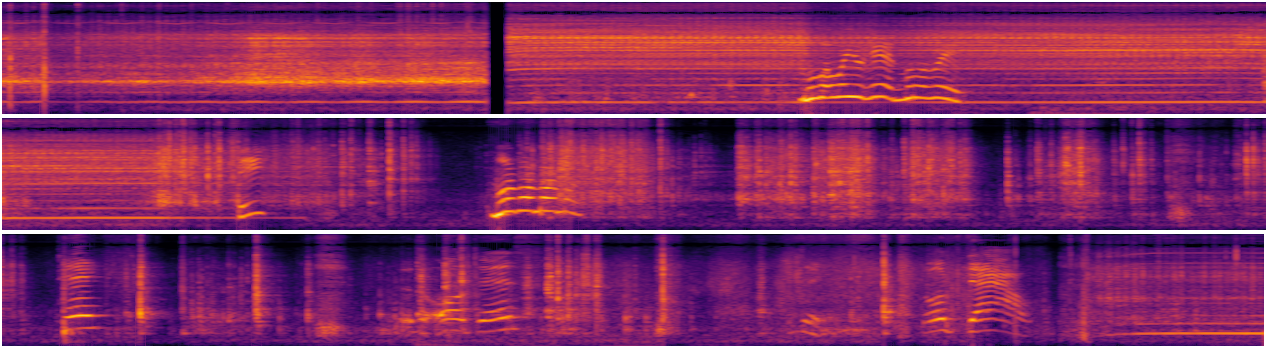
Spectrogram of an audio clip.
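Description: Battery-powered toy garbage truck's small electric motor whirring steadily as it drives the lift arm, with a brief cut-out a few seconds in; the motor stops about twelve seconds in. Scattered clicks and short knocks of the plastic toy being handled follow.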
